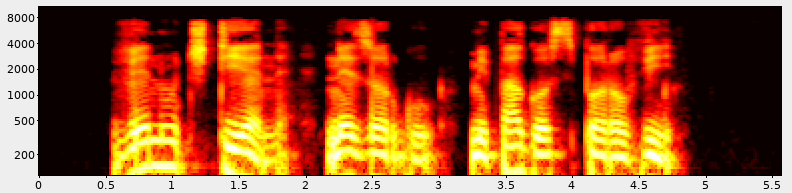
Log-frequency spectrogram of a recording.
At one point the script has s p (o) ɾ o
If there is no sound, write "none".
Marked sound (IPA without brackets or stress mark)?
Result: o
